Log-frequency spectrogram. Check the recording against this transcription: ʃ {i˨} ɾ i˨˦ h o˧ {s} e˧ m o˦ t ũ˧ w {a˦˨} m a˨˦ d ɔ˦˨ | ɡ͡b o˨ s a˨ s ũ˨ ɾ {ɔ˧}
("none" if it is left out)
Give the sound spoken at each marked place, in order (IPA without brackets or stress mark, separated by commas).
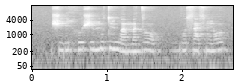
i˨, ʃ, a˨, ɔ˧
